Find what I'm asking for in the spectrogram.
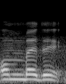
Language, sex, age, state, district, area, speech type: Malayalam, female, 18-30, Kerala, Kasaragod, rural, read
